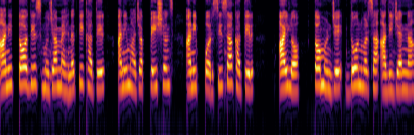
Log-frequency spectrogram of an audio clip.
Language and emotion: Goan Konkani, neutral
